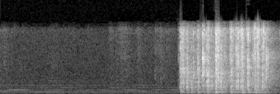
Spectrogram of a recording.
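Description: Deck of oracle cards being shuffled by hand: a loud burst of rapid papery riffling that starts a little past halfway and runs for about half a second.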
